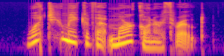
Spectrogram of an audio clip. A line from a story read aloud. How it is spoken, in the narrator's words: I asked the professor in a whisper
